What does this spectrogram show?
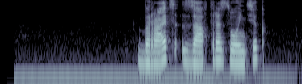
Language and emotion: Russian, neutral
